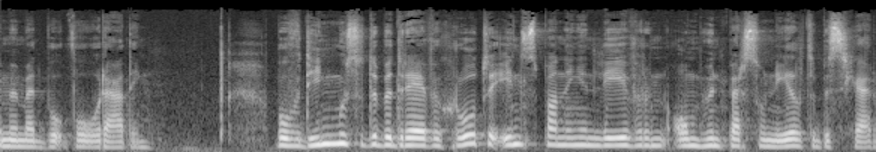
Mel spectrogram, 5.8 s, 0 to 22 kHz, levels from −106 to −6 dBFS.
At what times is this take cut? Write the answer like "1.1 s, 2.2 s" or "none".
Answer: none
